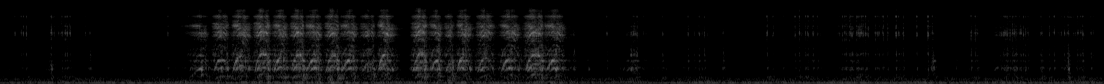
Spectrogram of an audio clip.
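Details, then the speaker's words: RC helicopter tail servo, post-crash inspection: a gritty, pulsing grind when the servo is turned slowly by hand, none when turned fast. The servo still works; worn gears are suspected, not confirmed. Servo grinding at slow rotation. "this tail servo is working properly but when I turn it slowly it is making a grinding noise it will not make a grinding noise when I when I turn it fast but when I turn it slowly you can hear it"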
